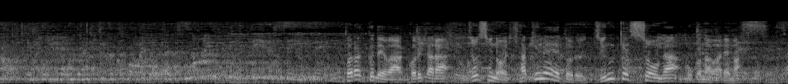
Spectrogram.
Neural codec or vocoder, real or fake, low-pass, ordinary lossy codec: codec, 16 kHz, 16 kbps, FreqCodec, smaller model; fake; none; none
